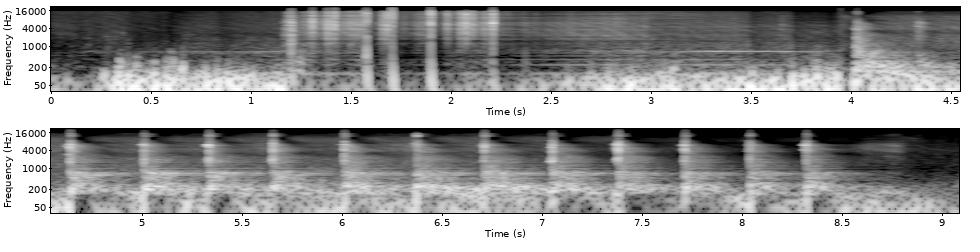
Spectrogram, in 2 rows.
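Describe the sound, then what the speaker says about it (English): Hammer taps straightening a metal panel on a 1970 Dodge Charger R/T: sharp, loud metallic strikes, a few irregular hits at first, then a steady rhythmic series of about a dozen taps with a ringing tone. "Straightening metal with careful taps."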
